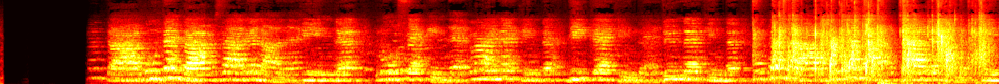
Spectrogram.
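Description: After about a second of silence, a class of young children sings a song together in a classroom. From about eleven seconds in, they clap their hands along with the singing.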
